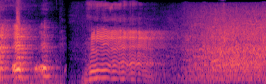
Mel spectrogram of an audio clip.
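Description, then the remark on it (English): A person imitates a goat with a single loud, quavering bleat lasting about half a second. Brief voiced sounds come just before it, and a broad noisy wash follows. “He didn't get to make any goat sounds or.”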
